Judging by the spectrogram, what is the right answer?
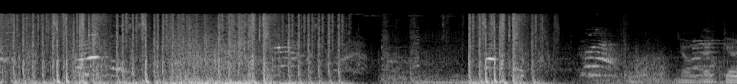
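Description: Gunfire in the shooter game Warzone crackles in dense, rapid bursts of close shots, pauses, then returns in shorter volleys, with excited voices talking and shouting over the fight.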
